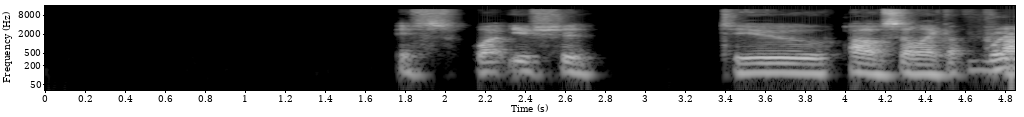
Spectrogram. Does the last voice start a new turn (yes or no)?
yes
